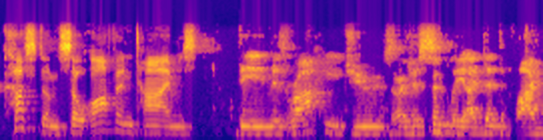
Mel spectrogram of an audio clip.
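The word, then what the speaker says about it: Mizrahi: called the misi Jews sometimes spelled a it's pronounced mrai so sometimes I'll have to C but mrai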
